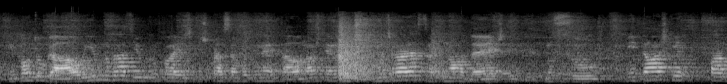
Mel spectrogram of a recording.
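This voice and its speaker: Halting man in a very echoey space. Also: a little high. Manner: halting, many restarts. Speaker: interviewee. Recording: very echoey, distant, noisy.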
